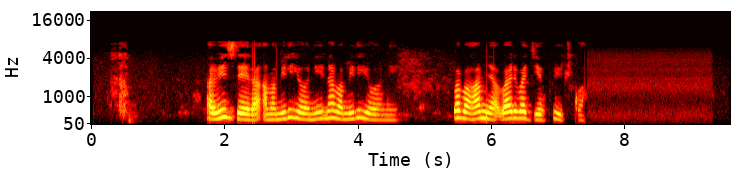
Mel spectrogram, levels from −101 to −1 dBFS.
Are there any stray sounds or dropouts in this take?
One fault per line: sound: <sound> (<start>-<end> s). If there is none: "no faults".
no faults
